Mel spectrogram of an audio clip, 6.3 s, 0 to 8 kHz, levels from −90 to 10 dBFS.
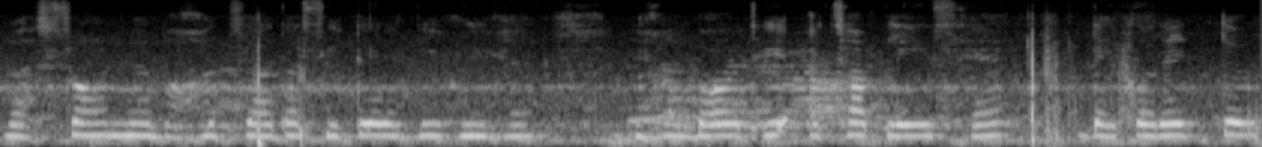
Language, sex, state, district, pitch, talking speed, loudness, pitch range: Hindi, female, Rajasthan, Bikaner, 240 Hz, 160 wpm, -17 LUFS, 235-245 Hz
